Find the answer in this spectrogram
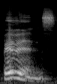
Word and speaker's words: Bibbins: My last name is pronounced Bib, like Baby Bibbins. Yeah, I said it right. Bibbins.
